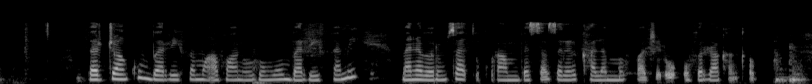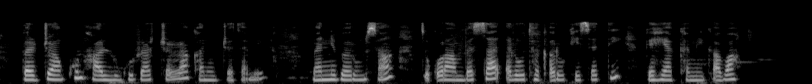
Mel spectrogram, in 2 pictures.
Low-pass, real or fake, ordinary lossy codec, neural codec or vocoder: 7.2 kHz; real; MP3, 64 kbps; none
